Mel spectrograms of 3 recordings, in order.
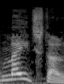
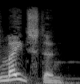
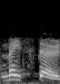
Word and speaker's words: Maidstone: I just said Maidstone, and of course it's not, is it? It's Maidstone. Well, however you like it, isn't it? Is it? What's the correct way? You live there. What's the correct way to say it? Well, it's Maidstone if you come from London, of course.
